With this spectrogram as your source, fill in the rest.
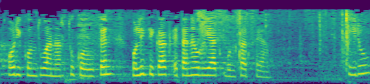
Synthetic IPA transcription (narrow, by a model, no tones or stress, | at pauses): o̞ɾiko̞nt̪uanaɾt̪uko̞ðut̪e̞mpo̞lit̪ikake̞t̪ane̞wriakbult͡sat͡se̞a | iɾu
